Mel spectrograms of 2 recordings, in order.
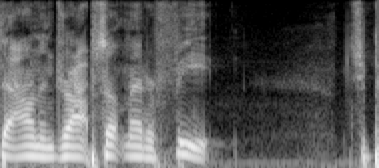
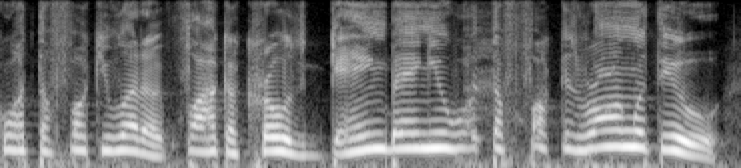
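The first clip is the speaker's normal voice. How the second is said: angry husband; 8 semitones higher than usual. Retold or imitated. Husband confronts wife.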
